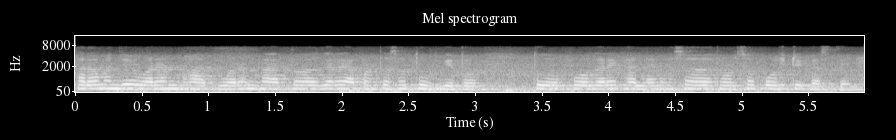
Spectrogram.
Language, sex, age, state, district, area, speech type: Marathi, female, 45-60, Maharashtra, Buldhana, rural, spontaneous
